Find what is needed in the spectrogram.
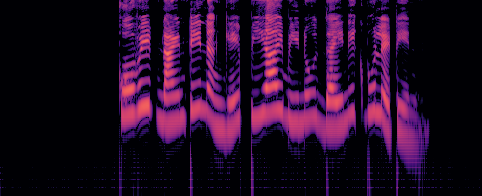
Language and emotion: Gujarati, neutral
